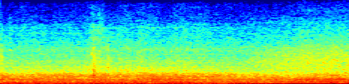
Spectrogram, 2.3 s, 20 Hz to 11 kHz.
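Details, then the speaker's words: Air conditioner in a mobile home, 65 degrees inside: steady rushing air roar with low hum, swelling slightly, as the handler sucks air; restricted airflow because all supply vents were closed off. "like it's sucking air. Alright, that's completely closed off. Yeah, all the vents in here, they're closed."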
